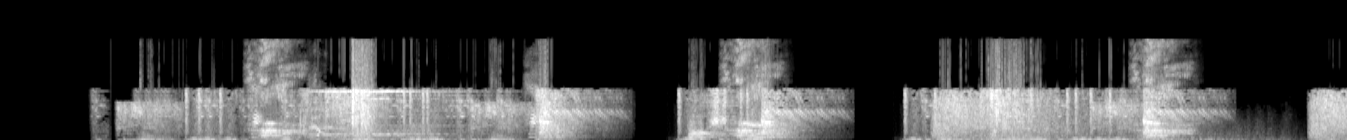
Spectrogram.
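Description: Swords clash and clang in a noisy battle.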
